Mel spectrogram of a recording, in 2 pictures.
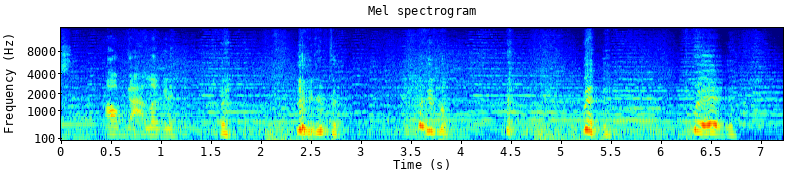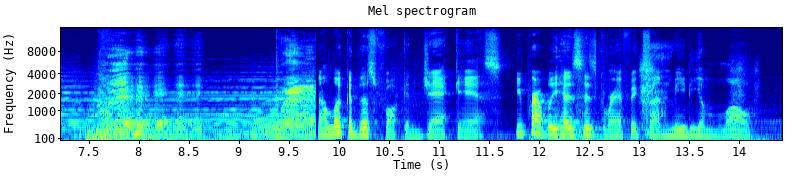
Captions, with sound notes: Oh god, look at it! *Babbling* Now, look at this fucking jackass. He probably has his graphics on medium-low.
